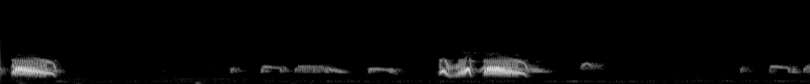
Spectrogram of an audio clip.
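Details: Spotted dove calling to lure wild doves in: loud, full cooing bursts alternate with softer, shorter coo notes, with quiet pauses between phrases.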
